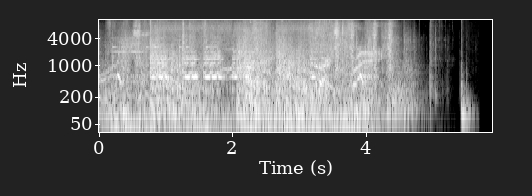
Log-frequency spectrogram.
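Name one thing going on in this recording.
An electric beam weapon crackles and buzzes.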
